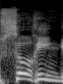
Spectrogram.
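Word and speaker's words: Soehring: C'est son vrai nom, Hans-Jürgen Zoring. Il vivait en France Ou Soring, hein, vous prononcez comme Oui. vous voulez.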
